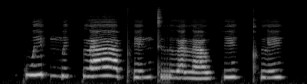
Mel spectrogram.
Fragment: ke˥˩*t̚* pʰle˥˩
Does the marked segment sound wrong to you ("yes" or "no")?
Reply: yes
